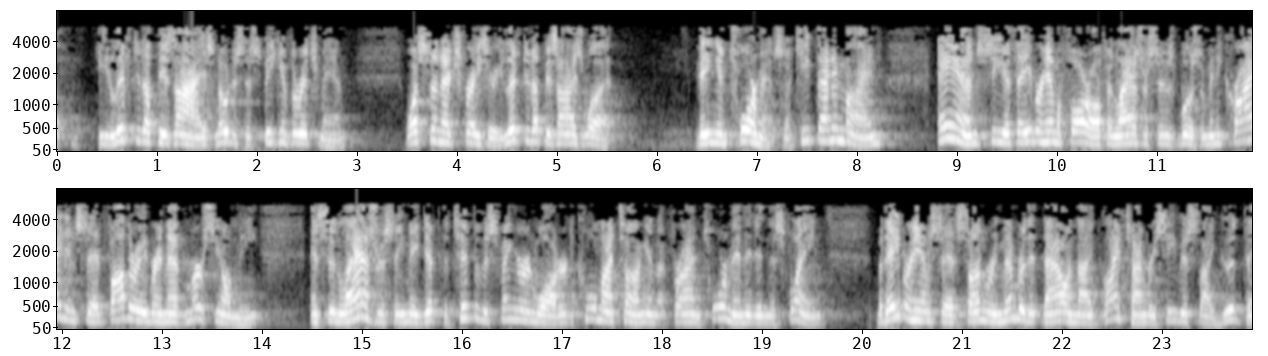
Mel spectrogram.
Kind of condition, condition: setting, large echoing room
